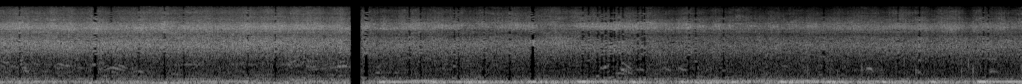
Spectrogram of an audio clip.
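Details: A huge flock of white-cheeked starlings gathered in street trees in Kochi city in the evening makes a continuous wall of shrill, harsh chattering. The birds seem unbothered by an amplified street speech that murmurs underneath.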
